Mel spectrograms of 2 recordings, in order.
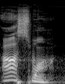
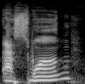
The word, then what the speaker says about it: aswang: that's right no just a swan yeah dude you got it there just there just like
